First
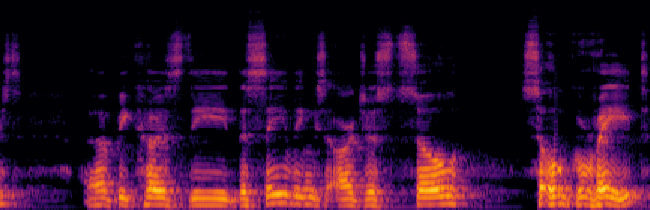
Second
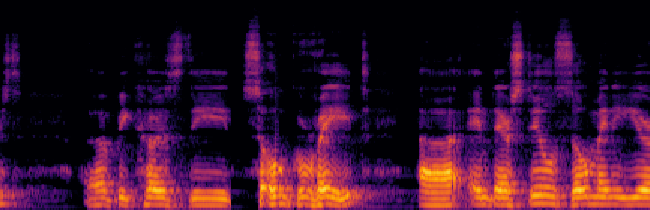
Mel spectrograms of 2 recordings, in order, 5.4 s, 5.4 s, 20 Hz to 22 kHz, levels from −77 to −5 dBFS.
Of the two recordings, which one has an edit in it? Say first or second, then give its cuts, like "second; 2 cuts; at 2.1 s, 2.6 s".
second; 1 cut; at 1.9 s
